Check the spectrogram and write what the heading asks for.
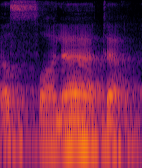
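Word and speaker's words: الصلوة: Das Wow spricht man hier nicht aus. Man sagt nur Es-Salata.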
